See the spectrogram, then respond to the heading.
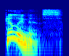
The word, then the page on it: hilliness: British English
